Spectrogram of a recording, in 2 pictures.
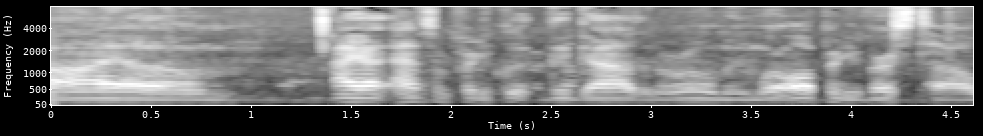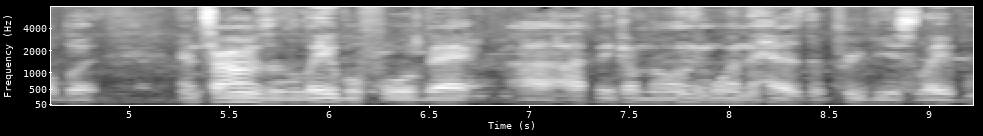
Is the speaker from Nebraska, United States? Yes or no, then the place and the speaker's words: no; North Carolina, United States; I'm like, bro, like, I grew up in North Carolina. Like, I know exactly who you are.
